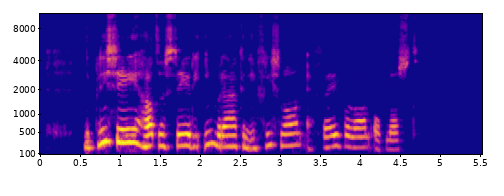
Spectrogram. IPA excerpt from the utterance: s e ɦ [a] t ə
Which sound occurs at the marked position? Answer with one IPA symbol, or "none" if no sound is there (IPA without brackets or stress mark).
ɑ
